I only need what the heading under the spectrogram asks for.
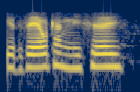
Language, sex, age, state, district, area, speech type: Bodo, female, 30-45, Assam, Baksa, rural, conversation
